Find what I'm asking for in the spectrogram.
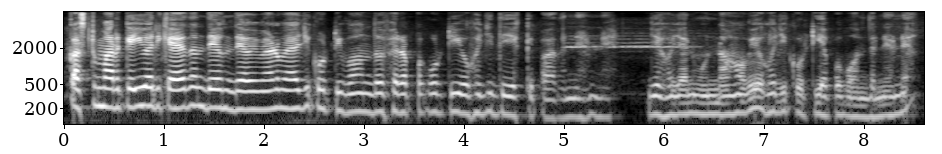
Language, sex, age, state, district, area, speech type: Punjabi, female, 60+, Punjab, Muktsar, urban, spontaneous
